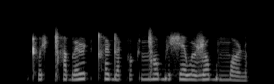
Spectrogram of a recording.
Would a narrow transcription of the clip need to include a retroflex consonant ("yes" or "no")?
yes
